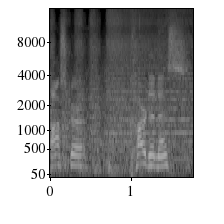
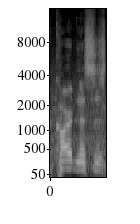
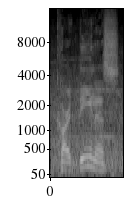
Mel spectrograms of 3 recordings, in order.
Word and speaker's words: Cardenas: i love that you pronounced oscar cardinis's name right we are here in san antonio you think it would be cardenas but it's not it's the way that he pronounces it but he was the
